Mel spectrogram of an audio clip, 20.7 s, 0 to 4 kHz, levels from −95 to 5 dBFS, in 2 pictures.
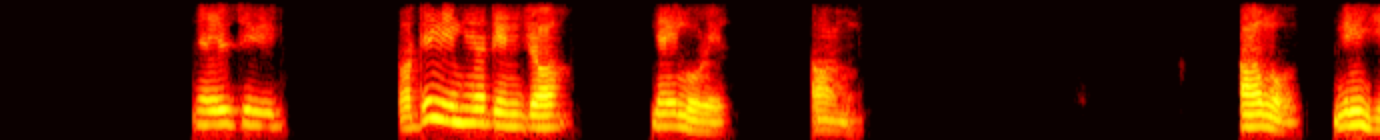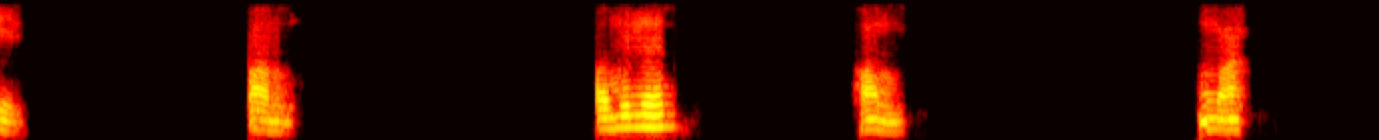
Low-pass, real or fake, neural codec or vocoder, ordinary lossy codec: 3.6 kHz; fake; codec, 16 kHz in and 24 kHz out, 0.6 kbps, FireRedTTS-2 codec; none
